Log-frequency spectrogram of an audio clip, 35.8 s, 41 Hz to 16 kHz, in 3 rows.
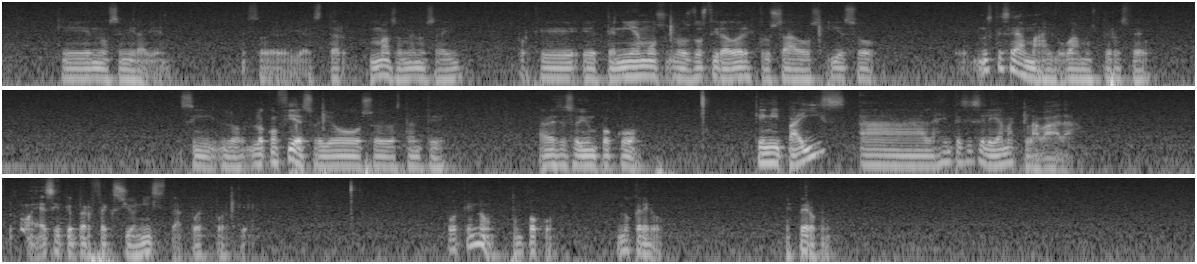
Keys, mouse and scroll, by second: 0.6-3.5 drag, 3.9-6.1 drag, 7.0-7.6 ctrl+scroll down 2, 9.1 ctrl+scroll down 2, 12.5 click, 13.8 click, 15.2-16.1 scroll down 4, 16.5-17.0 ctrl+scroll up 4, 17.3 ctrl+click, 19.2 click, 20.1 click, 22.1-24.3 drag, 26.6 ctrl+scroll down 2, 29.8 click, 32.3-35.7 drag.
